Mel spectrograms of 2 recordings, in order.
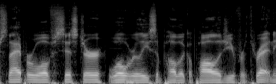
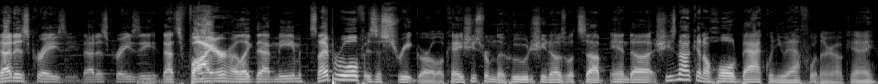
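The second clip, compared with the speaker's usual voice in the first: ordinary delivery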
